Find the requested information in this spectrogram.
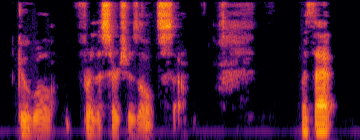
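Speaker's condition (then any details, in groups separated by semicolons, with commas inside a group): No condition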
